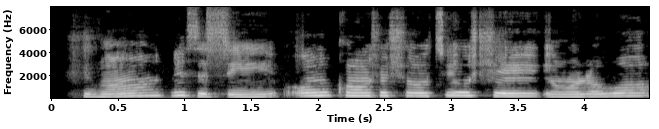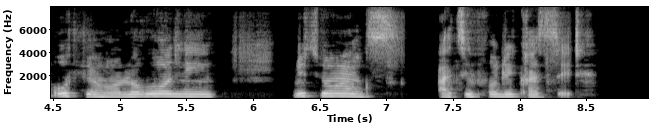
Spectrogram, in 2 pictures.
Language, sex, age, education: Yoruba, female, 30-45, tertiary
